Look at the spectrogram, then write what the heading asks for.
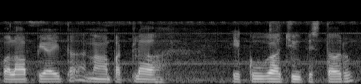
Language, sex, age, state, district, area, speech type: Telugu, male, 18-30, Andhra Pradesh, East Godavari, urban, spontaneous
